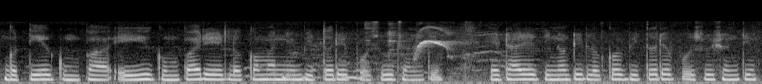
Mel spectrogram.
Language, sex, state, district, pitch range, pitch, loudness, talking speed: Odia, female, Odisha, Malkangiri, 220-230 Hz, 225 Hz, -14 LUFS, 100 wpm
